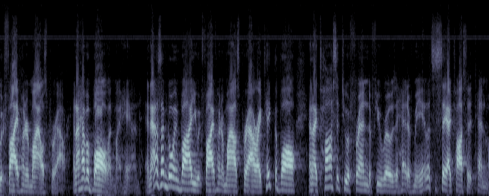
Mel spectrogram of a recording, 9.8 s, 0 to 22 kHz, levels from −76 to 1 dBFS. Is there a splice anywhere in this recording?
yes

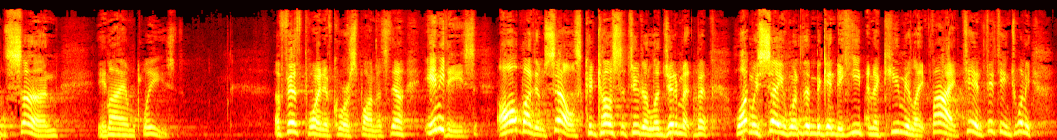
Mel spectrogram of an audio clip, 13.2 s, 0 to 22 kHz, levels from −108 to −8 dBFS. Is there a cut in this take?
yes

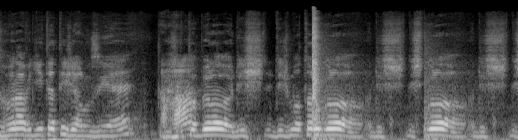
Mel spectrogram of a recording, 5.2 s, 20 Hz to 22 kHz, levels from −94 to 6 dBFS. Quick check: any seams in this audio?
yes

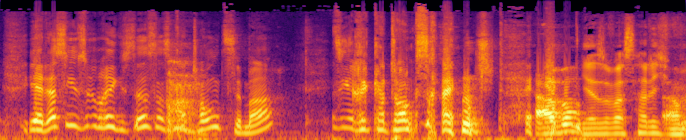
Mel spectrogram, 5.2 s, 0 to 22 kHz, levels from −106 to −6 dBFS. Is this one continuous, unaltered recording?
no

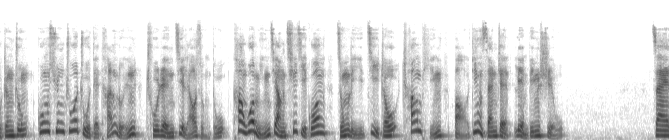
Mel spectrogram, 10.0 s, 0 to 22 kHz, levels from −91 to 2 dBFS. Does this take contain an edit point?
yes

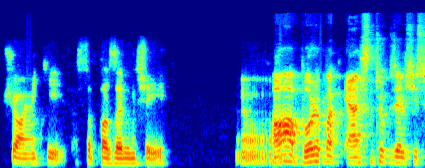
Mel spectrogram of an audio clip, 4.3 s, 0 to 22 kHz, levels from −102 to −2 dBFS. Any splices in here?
no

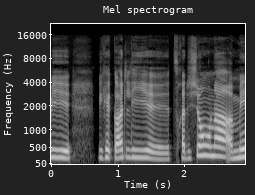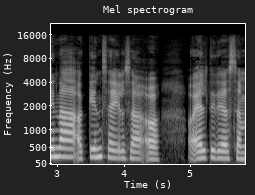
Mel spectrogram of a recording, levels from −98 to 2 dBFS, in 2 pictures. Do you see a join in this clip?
no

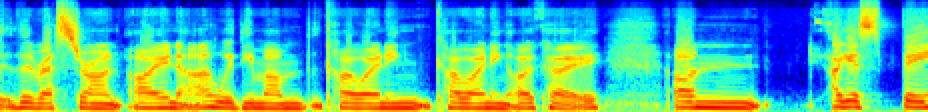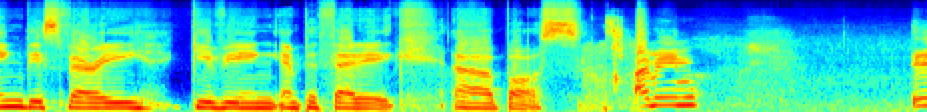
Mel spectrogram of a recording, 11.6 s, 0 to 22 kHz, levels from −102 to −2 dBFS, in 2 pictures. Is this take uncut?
yes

